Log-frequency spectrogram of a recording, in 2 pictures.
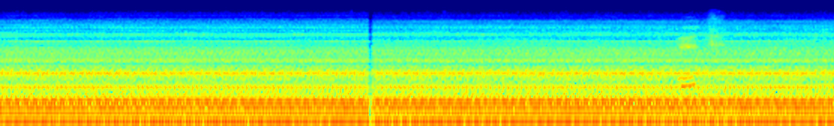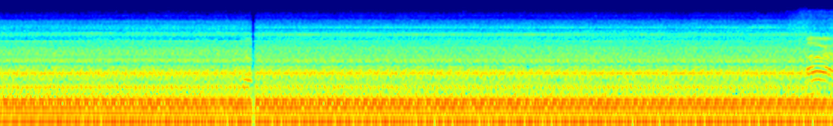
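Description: Case IH tractor engine idling steadily, heard from inside the cab as a constant low hum.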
